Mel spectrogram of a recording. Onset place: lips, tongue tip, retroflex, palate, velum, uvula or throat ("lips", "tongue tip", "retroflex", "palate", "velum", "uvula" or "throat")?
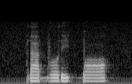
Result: tongue tip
